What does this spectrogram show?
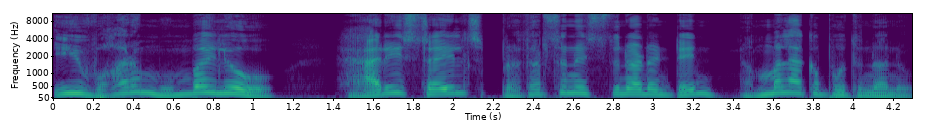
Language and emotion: Telugu, surprised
